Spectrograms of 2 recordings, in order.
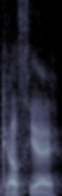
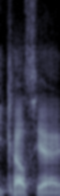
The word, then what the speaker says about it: Kelsier: I think I think Sanderson actually mentions that when he's talking about like how you pronounce it he's like technically it's it's like French inspired so it should be keler oh is it but he's like I say kelse here but like I say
